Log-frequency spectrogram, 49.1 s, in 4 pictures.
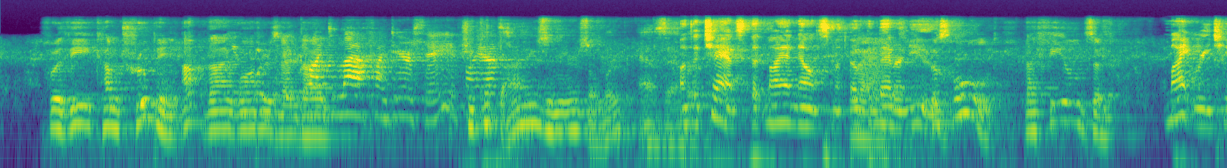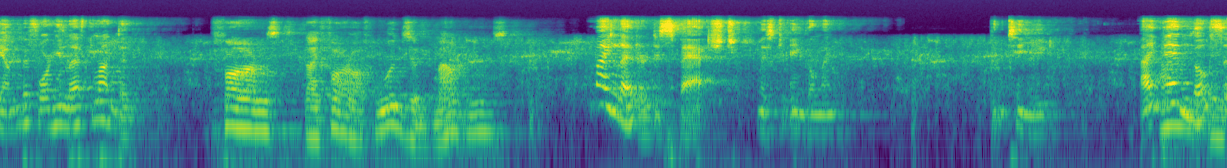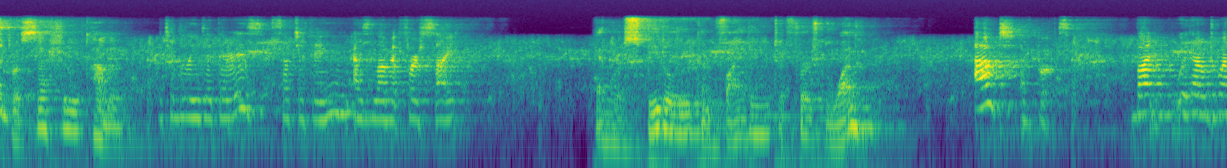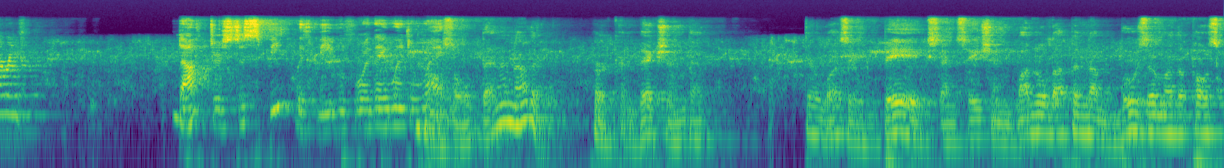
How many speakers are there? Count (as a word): four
